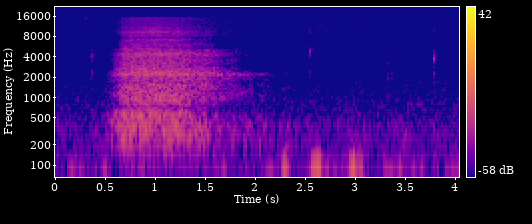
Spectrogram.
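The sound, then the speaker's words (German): A deep breath drawn in through the nose, one long, soft, steady rush of air, followed by a few faint ticks and low bumps. “schließ gern deine Augen und nimm ein paar tiefe Atemzüge durch die Nase ein”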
